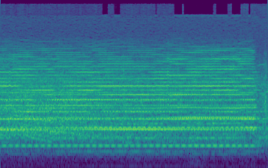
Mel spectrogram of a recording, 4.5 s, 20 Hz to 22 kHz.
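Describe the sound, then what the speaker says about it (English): A loud, sustained stadium siren ending a 1984 Australian football match wails continuously at a steady pitch, then cuts off near the end. "And on the siren, Paul Salmon takes his 12th mark for the match"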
